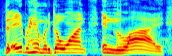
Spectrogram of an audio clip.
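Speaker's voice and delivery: ordinary delivery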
